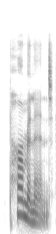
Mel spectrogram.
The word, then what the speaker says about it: permanent: Next, we have permanent. Make sure you stress the very first syllable, permanent.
